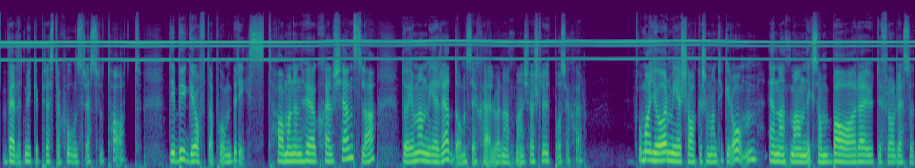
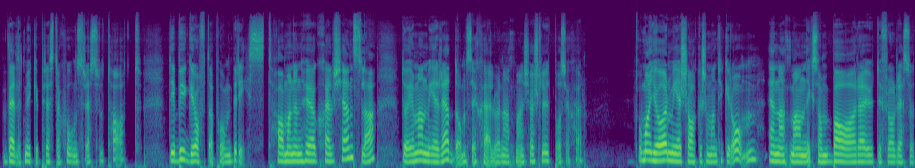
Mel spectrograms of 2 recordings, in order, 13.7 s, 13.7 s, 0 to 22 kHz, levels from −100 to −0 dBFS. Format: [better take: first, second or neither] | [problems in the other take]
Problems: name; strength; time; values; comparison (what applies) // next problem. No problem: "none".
second | high-pitched whine; loud; throughout; 8 kHz, 6 dB below the speech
